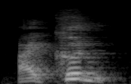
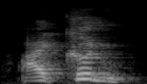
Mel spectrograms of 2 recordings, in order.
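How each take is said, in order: First: It is said as one contracted word. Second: The same.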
